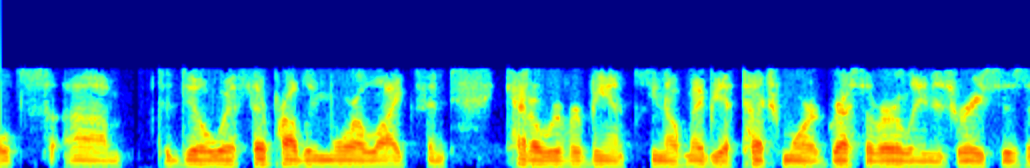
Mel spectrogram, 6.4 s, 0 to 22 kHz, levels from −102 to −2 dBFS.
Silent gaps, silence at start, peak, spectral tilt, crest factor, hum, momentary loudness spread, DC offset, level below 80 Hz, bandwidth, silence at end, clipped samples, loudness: none; 0 s; -6 dBFS; -5 dB/octave; 20 dB; none; 12 LU; under 0.1%; -56 dBFS; 4.2 kHz; 0 s; under 0.1%; -25 LUFS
